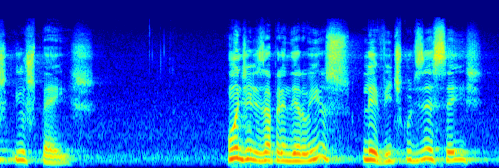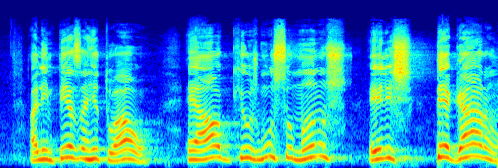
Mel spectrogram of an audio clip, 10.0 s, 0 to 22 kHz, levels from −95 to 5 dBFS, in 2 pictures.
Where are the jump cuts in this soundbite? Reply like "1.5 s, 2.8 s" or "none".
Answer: 5.2 s, 8.5 s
